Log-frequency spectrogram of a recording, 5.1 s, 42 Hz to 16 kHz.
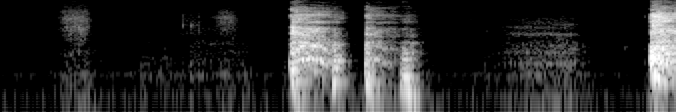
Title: Cross Dressing Coughing 30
